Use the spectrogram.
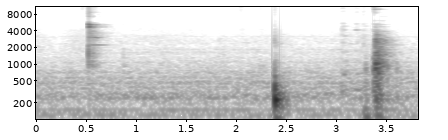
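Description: A utensil scraping and clinking against a bowl while tuna salad with relish and mayo is stirred, giving three brief separate knocks in an otherwise quiet room.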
